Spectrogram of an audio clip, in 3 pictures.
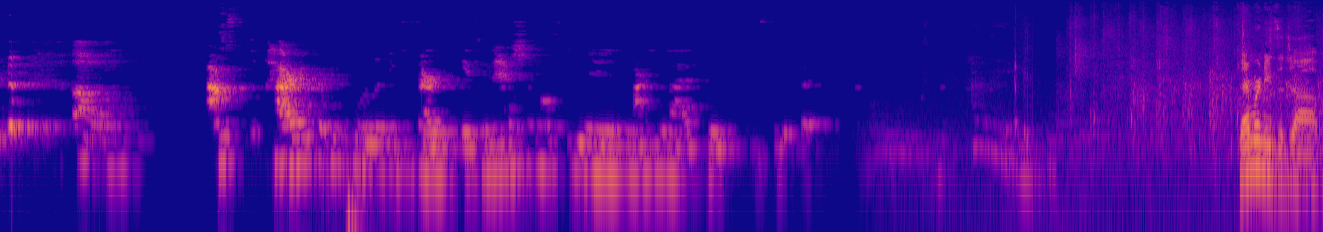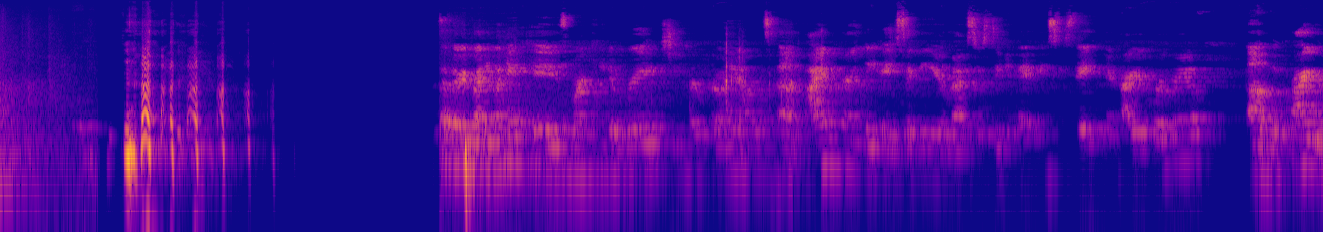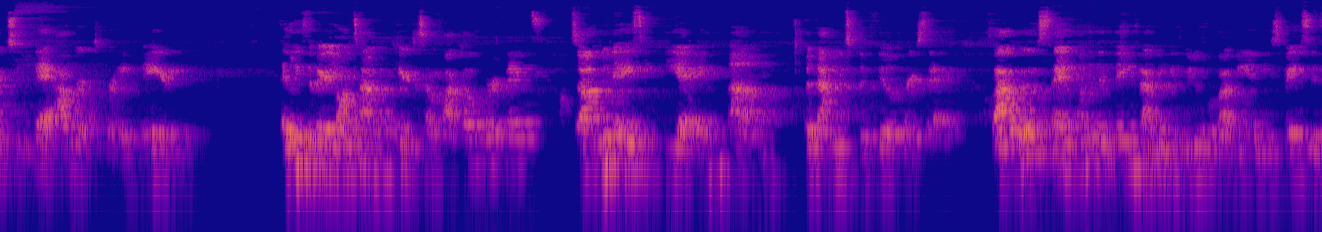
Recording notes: S3_E7_We LIVE Yall_Scholar_Tea Live Recording At ACPA. Join us for our first live audience recording at the ACPA convention in March 2023 in New Orleans.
